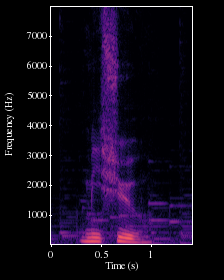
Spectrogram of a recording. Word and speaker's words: Micheaux: The most significant and durable filmmaker to emerge from the race film boom was Chicago based Oscar Mishu and that's spelled m i h e aux.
